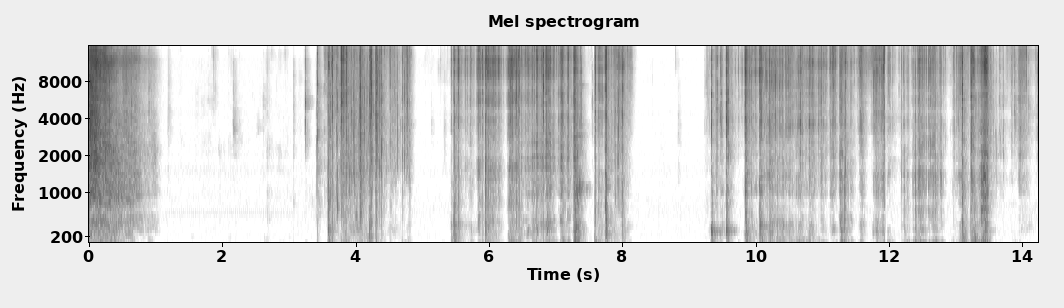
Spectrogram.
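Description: Baking paper crinkling and crackling, with crunching from the set chocolate rice-crisp slab as it is handled and cut. The sound comes in four separate bursts, each lasting one to five seconds.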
